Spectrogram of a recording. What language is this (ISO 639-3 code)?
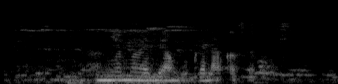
swa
